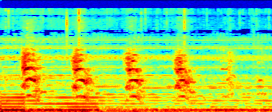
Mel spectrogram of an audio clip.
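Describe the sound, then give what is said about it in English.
A dog growls and barks, five sharp barks in a steady rhythm about half a second apart over a low, continuous rumbling growl, with no one talking. “By now, I lent actual credence to her signs, so that whenever she'd start growling, I would move to a new room or even pack her up in my car and drive off into town.”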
